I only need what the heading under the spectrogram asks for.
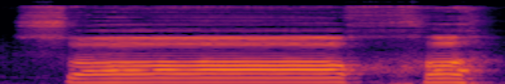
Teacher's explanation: جب گولتا پر ہم وقف کریں گے تو وہ ہائے ساکنہ بن جاتی ہے جیسے صاخہ ہا بولیں گے اس کو تا نہیں پڑھیں گے.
